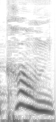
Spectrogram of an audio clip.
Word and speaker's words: comb: 梳子是我们在这课新学的单词 C-O-M-B comb 在这里啊，还要提醒朋友们这个 comb 的 B 是不发音的我们也叫它 silent b 所以呢要念成 comb 那么怎么来回答这句话呢 Whose comb is this?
